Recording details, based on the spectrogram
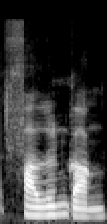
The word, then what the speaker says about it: Falun Gong: I came across a very ancient spiritual movement called Falun Gong, and it's pronounced Falun Gong,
